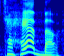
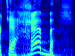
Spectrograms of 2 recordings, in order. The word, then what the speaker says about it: Taheb: They referred to him as Taheb, or Taheb, T-A-H-E-B. I believe is how you pronounce it.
